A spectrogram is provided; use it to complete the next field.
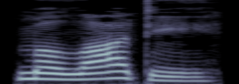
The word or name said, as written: malati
